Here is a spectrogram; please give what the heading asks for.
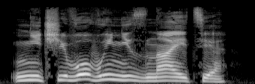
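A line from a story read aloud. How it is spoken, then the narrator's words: Rude objection. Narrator (Russian): возразил он грубо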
